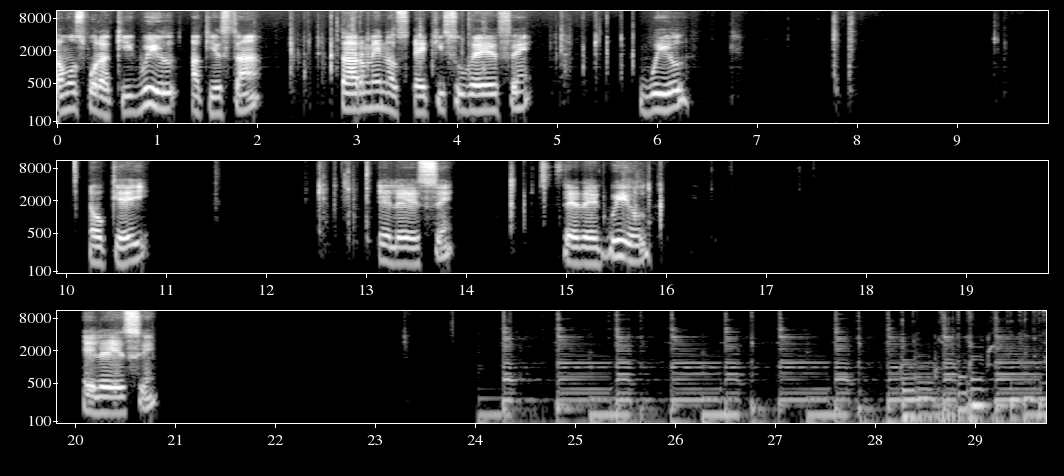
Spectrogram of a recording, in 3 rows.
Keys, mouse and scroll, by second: 1.5 click, 2.0-5.5 typing, 7.6 typing, 12.0-12.8 typing, 14.0-17.5 typing, 23.7 click, 25.9-27.2 right drag.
